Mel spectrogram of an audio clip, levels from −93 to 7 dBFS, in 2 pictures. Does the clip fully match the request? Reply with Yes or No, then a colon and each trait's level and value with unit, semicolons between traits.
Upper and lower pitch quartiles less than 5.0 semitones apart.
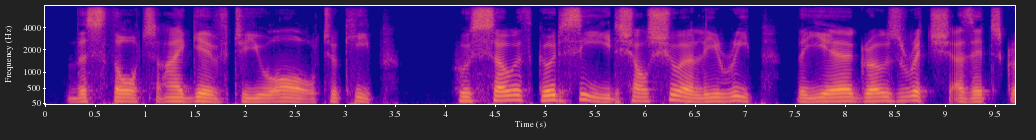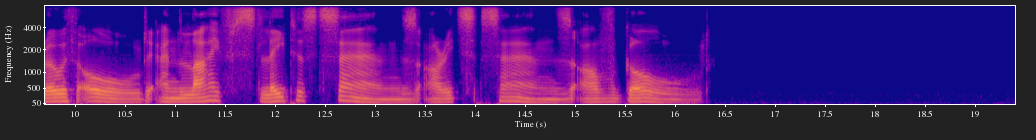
Yes: average, 3.3 semitones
